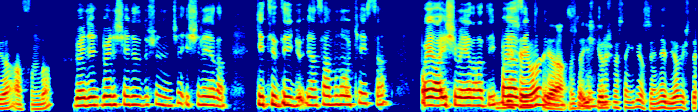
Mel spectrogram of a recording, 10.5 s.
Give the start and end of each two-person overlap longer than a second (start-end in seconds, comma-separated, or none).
7.5-9.2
